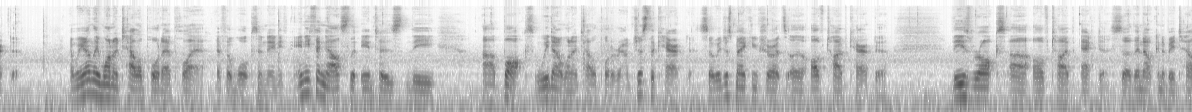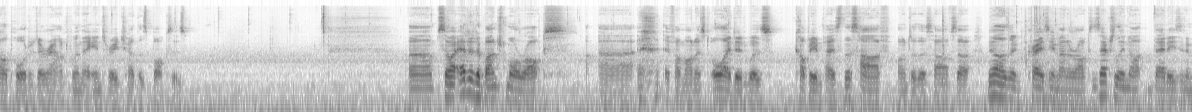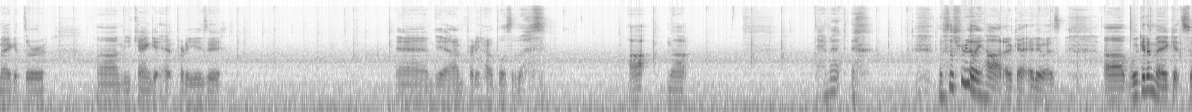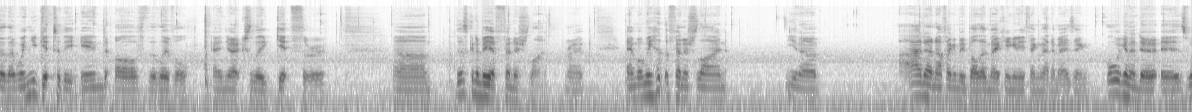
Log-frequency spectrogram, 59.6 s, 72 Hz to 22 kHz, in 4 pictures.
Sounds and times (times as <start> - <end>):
Speech: 0.0 - 0.3, 0.9 - 11.1, 11.9 - 17.3, 20.0 - 30.4, 31.0 - 32.6, 34.7 - 36.7, 37.6 - 38.4, 40.0 - 40.7, 41.5 - 48.8, 49.6 - 53.9, 54.5 - 55.0, 56.0 - 59.6.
